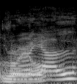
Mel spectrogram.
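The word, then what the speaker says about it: Royole: Royal.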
